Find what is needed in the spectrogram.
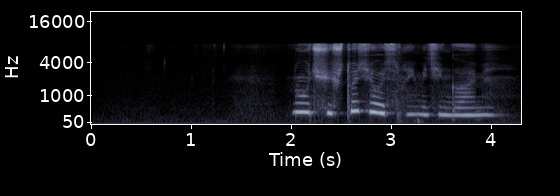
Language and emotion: Russian, sad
